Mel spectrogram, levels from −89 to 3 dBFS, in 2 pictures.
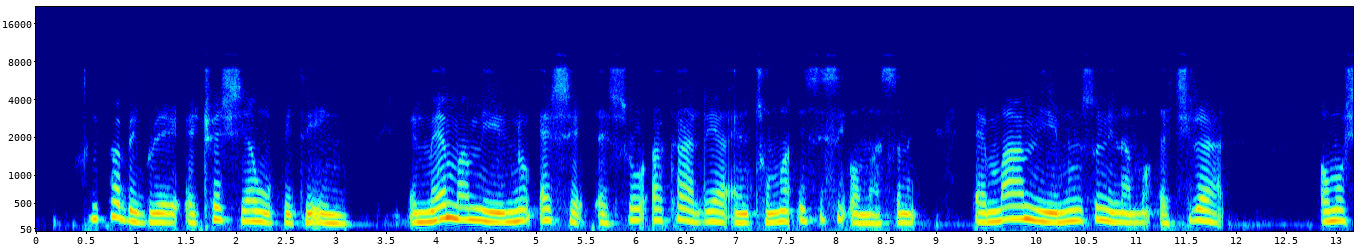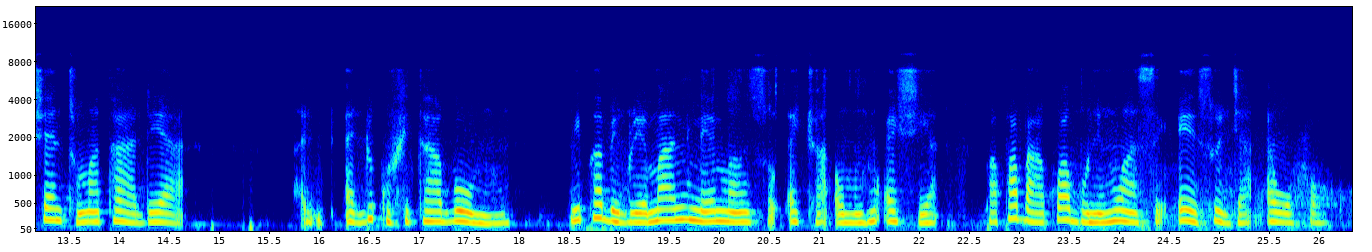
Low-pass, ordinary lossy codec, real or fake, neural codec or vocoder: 7.2 kHz; Opus, 16 kbps; fake; codec, 16 kHz, 4 kbps, X-Codec, HuBERT features, trained on LibriSpeech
